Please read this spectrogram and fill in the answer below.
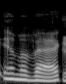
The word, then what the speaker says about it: Imivax: I hope I pronounce this right. Imivax. – Actually Imivax. – Imivax. – But I know it's so confusing. Our brains like have trained us to say I with everything because of Apple, I think.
